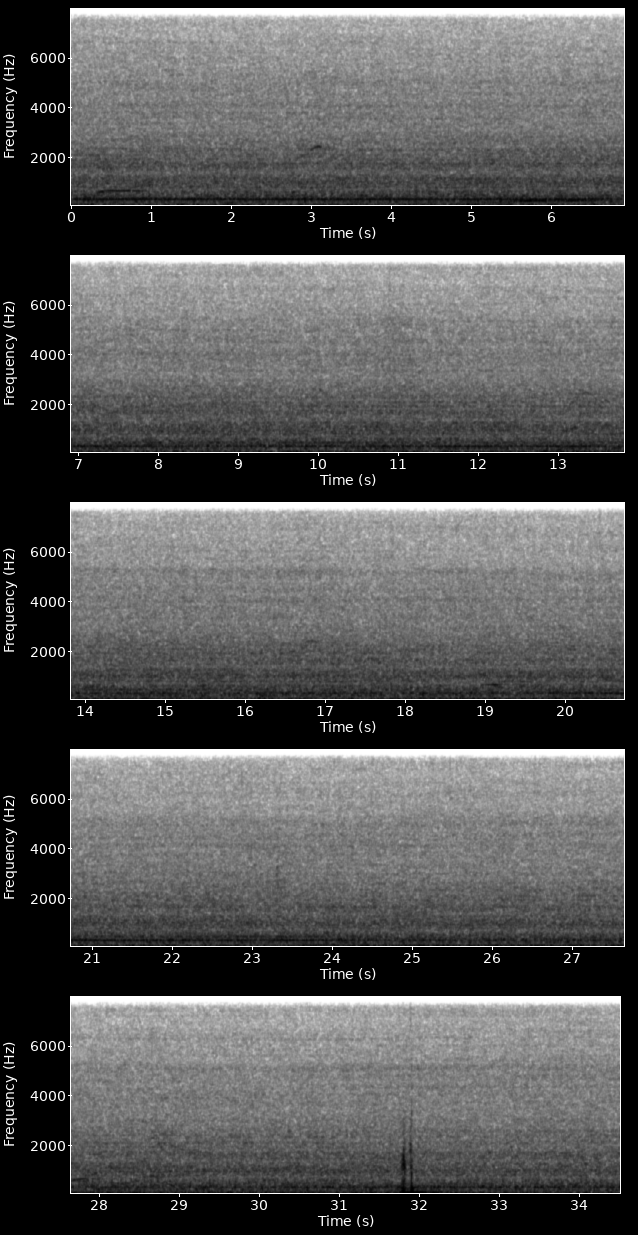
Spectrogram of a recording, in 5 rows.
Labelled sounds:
0.3	0.8	humpback whale, 0.56 to 0.70 kHz

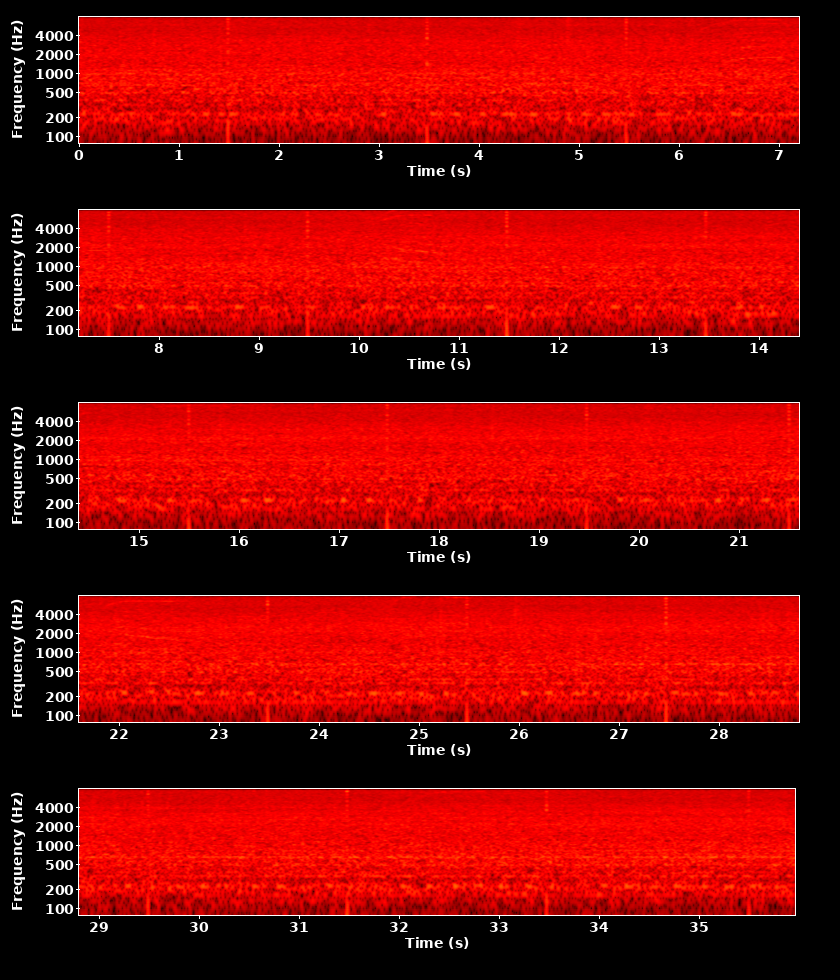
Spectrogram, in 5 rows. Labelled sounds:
6.0	7.8	killer whale, Bigg's (transient), 0.83 to 8.0 kHz
9.9	11.1	killer whale, Bigg's (transient), 0.71 to 8.0 kHz
13.9	16.0	killer whale, Bigg's (transient), 3.7 to 7.7 kHz
21.7	23.0	killer whale, Bigg's (transient), 1.2 to 6.9 kHz
24.7	25.6	killer whale, Bigg's (transient), 1.3 to 8.0 kHz
32.1	32.9	killer whale, Bigg's (transient), 6.4 to 7.6 kHz

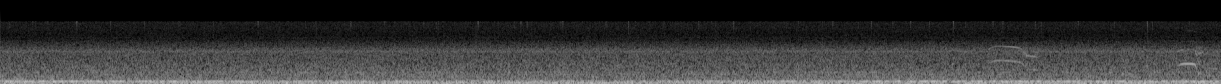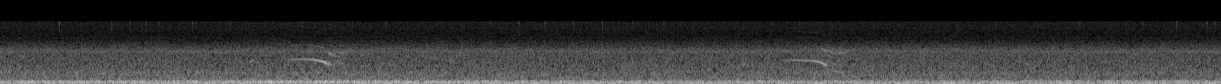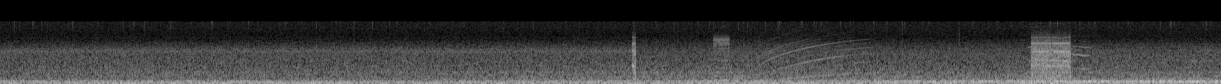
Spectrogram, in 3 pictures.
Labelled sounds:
9.3	10.7	killer whale, offshore, 0.57 to 2.7 kHz
11.1	13.4	killer whale, offshore, 0.37 to 2.4 kHz
15.0	16.2	killer whale, offshore, 0.67 to 2.8 kHz
19.7	21.0	killer whale, offshore, 0.47 to 2.5 kHz

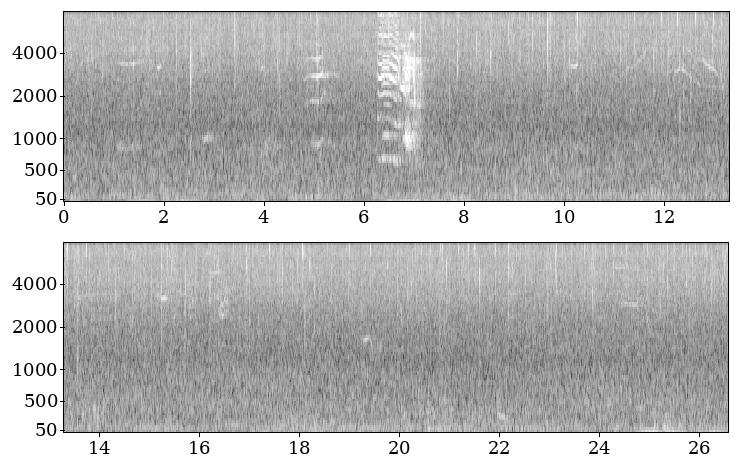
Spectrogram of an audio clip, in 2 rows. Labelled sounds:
1.1	1.6	killer whale, northern resident, G clan, 3.3 to 3.6 kHz
4.8	5.4	killer whale, northern resident, G clan, 1.8 to 3.9 kHz
6.2	7.2	killer whale, northern resident, G clan, 0.81 to 8.0 kHz
12.2	13.1	killer whale, northern resident, G clan, 2.6 to 3.7 kHz
13.7	14.0	killer whale, northern resident, G clan, 3.3 to 3.4 kHz
16.2	16.4	killer whale, northern resident, G clan, 4.8 to 5.0 kHz
19.2	19.5	killer whale, northern resident, G clan, 1.4 to 1.7 kHz
24.4	24.8	killer whale, northern resident, G clan, 2.8 to 3.0 kHz

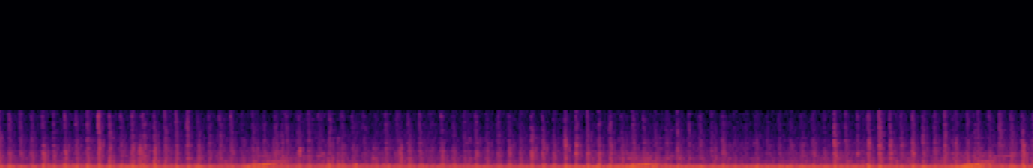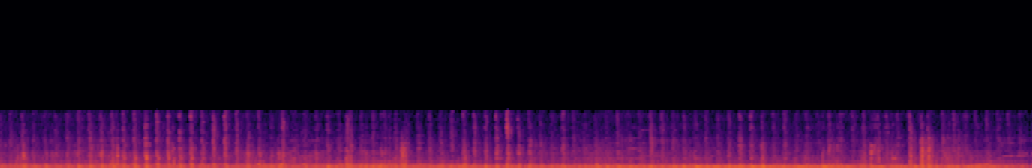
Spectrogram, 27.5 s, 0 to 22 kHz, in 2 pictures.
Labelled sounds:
3.4	3.9	humpback whale, 0.90 to 1.9 kHz
13.3	13.7	humpback whale, 1.5 to 1.9 kHz
27.2	27.5	humpback whale, 1.6 to 2.0 kHz

